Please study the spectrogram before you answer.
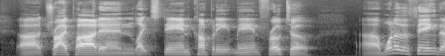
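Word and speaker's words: Manfrotto: learned at the show number one it is pronounced man fro that is the proper pronunciation for the uh tripod and lightstand Company man froto uh one other thing that I learned from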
